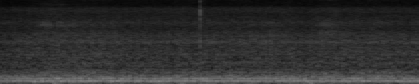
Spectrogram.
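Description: A steady low mechanical hum, with one faint click about halfway through.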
